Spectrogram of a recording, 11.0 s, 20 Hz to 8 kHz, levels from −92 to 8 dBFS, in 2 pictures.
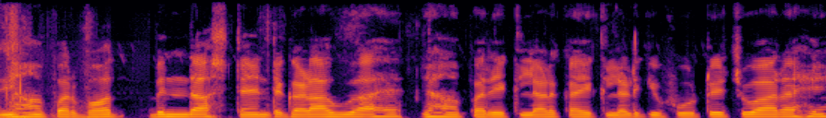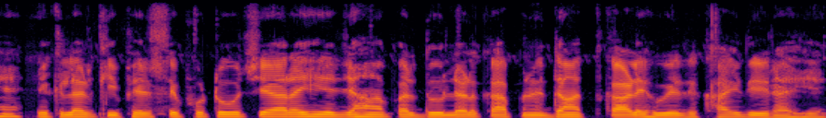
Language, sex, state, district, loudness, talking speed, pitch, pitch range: Hindi, male, Chhattisgarh, Bilaspur, -17 LUFS, 205 wpm, 135 Hz, 130-140 Hz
